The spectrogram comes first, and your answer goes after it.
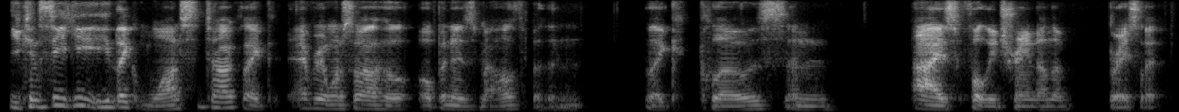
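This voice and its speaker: A man with a fairly low voice talks casually during a tabletop game. He sounds like a player chatting and describing his character. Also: moderate pace, fairly bright tone.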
